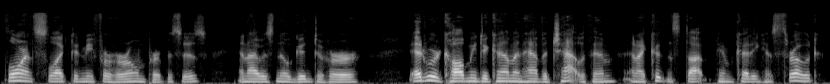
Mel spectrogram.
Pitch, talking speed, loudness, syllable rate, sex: 130 Hz, 240 wpm, -21 LUFS, 5.8 syllables/s, male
